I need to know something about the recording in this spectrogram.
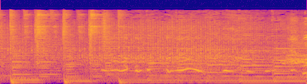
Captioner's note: yawning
